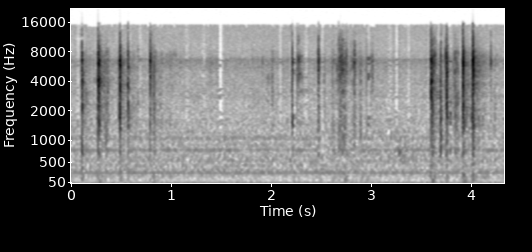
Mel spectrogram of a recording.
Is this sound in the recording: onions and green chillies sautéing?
no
